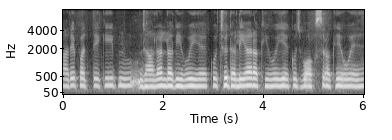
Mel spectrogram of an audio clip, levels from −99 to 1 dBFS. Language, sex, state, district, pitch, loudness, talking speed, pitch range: Hindi, female, Chhattisgarh, Bilaspur, 205 Hz, -15 LUFS, 180 wpm, 200-210 Hz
